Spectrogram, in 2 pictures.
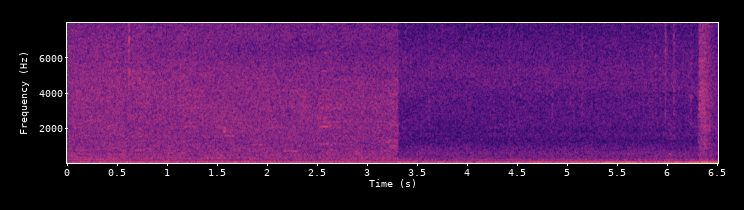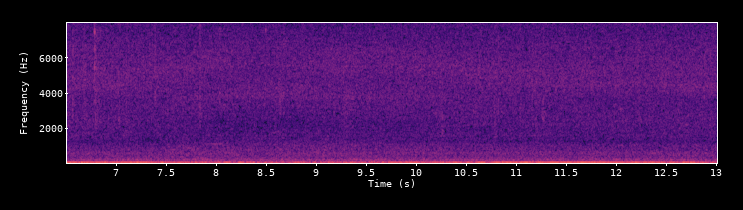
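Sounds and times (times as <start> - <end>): station platform noise: 0.0 - 3.4
train car low rumble: 0.0 - 13.0.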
